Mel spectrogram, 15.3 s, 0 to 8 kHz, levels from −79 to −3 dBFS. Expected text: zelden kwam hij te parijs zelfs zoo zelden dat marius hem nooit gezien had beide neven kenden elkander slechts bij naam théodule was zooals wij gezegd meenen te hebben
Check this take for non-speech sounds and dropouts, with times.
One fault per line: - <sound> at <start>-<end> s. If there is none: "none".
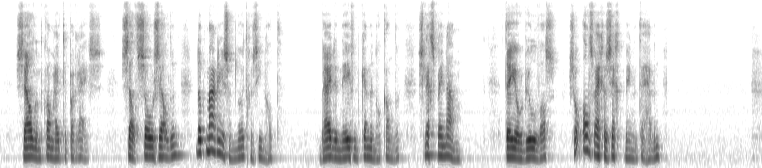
none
